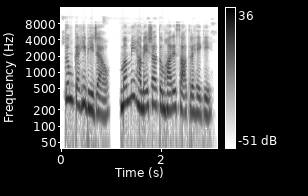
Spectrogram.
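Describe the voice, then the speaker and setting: A woman's voice: medium pitch, expressive, normal speed, no echo, muffled recording, close to an everyday voice. A woman dubbing a cold, vengeful young woman in a drama, with a cool, cutting delivery. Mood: tender. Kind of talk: Hindi dub of a short drama.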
